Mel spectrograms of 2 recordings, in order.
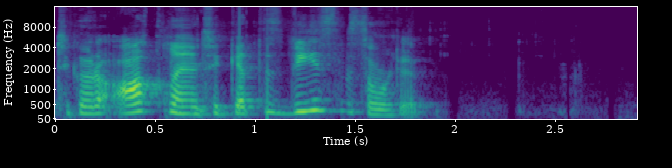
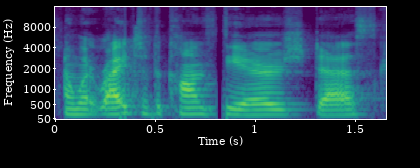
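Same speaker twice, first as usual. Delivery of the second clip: ordinary delivery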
